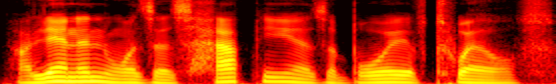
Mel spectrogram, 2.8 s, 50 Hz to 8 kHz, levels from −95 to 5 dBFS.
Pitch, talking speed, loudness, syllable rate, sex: 120 Hz, 195 wpm, -20 LUFS, 5.0 syllables/s, male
